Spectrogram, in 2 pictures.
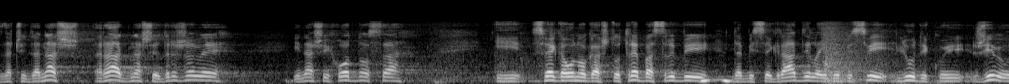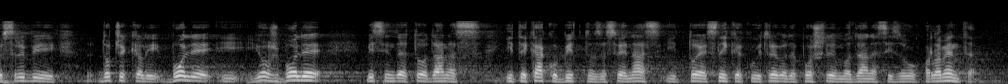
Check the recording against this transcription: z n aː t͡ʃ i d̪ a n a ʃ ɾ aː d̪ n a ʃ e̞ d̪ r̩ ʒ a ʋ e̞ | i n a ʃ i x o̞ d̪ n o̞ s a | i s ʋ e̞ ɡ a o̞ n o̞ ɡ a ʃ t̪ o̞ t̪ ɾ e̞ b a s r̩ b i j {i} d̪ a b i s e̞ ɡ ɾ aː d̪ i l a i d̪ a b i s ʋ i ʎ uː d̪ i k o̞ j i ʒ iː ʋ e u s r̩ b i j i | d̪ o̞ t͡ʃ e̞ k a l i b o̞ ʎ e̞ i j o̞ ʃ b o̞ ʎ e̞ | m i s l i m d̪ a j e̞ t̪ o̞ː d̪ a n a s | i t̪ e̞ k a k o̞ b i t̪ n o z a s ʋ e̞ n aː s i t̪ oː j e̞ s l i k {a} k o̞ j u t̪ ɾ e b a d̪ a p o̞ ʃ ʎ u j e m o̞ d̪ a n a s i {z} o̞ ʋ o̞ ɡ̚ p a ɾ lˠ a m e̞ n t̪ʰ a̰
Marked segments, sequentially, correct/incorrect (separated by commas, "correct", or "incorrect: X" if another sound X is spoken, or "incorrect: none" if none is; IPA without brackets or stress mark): correct, correct, correct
